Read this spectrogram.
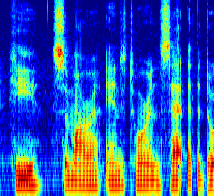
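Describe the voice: Someone does plain reading aloud here.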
